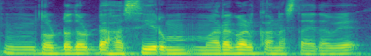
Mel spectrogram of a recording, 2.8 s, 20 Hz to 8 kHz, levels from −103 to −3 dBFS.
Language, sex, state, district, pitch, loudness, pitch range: Kannada, male, Karnataka, Koppal, 125 Hz, -15 LUFS, 120-130 Hz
